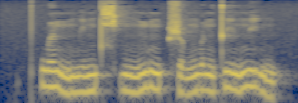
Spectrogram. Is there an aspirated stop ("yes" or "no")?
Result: yes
